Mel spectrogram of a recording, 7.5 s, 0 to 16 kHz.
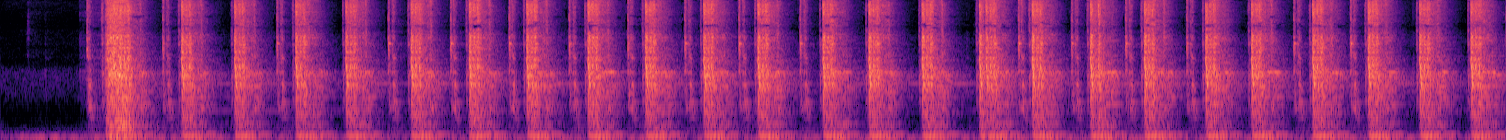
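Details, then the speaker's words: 2012 Chrysler Town & Country won't start, starter relay jumped: rapid steady clicking, about three or four a second, with no cranking. Battery voltage drops to four volts, starter pulling around 237 amps, battery dead. Starter clicking from weak battery. "voltage is our green Trace we are dropping down to four volts here um this battery is toast"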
